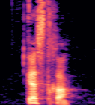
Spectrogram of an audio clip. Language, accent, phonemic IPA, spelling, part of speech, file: French, France, /kas.tʁa/, castrat, noun, LL-Q150 (fra)-castrat.wav
- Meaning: castrato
